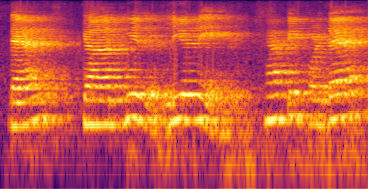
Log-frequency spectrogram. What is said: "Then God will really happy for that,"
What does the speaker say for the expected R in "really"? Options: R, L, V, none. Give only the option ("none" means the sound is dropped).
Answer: L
